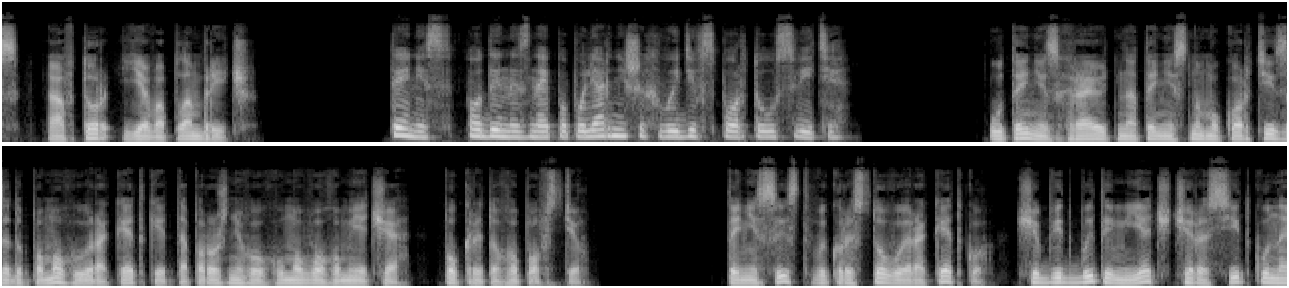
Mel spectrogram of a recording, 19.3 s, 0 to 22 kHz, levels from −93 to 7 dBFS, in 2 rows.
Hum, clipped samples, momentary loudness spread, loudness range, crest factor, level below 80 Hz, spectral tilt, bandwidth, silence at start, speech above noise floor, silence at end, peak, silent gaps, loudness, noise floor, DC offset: none; under 0.1%; 7 LU; 3 LU; 18 dB; -42 dBFS; -5.5 dB/octave; 12 kHz; 0 s; over 73 dB; 0 s; 0 dBFS; 2.08-2.78 s, 6.54-7.30 s, 14.22-14.96 s; -18 LUFS; under -90 dBFS; under 0.1%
